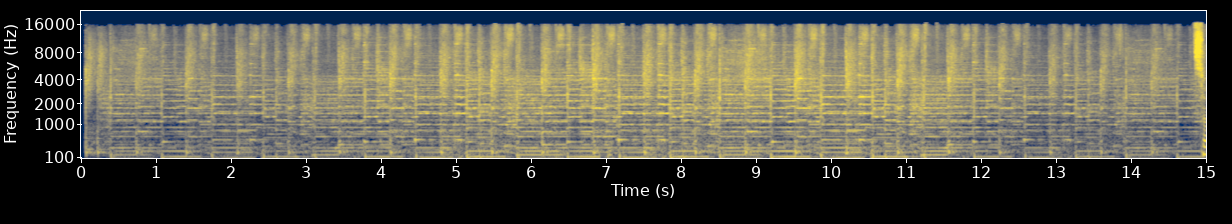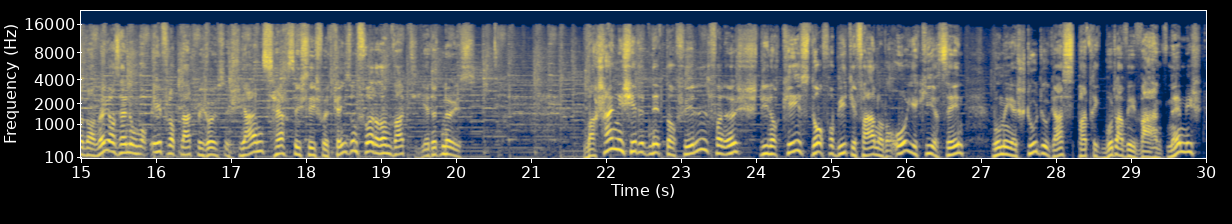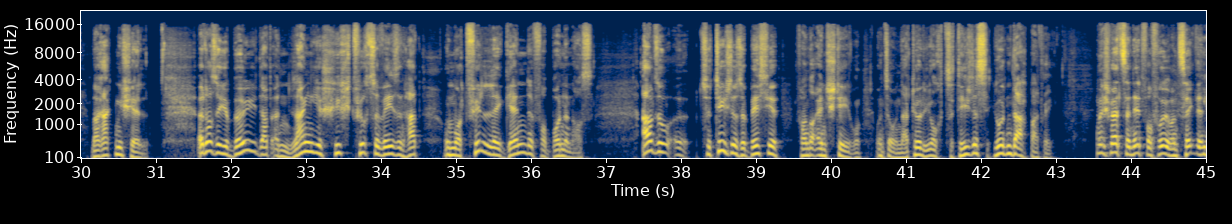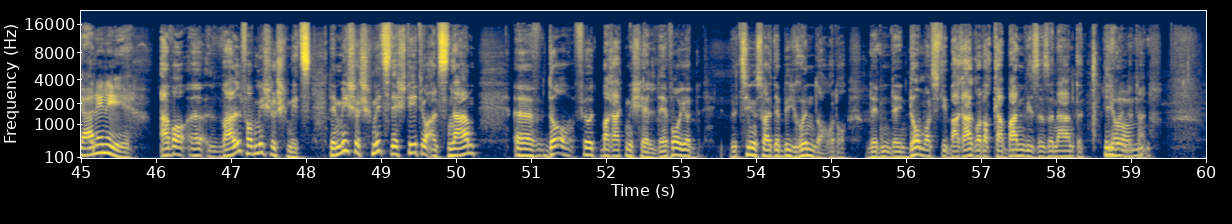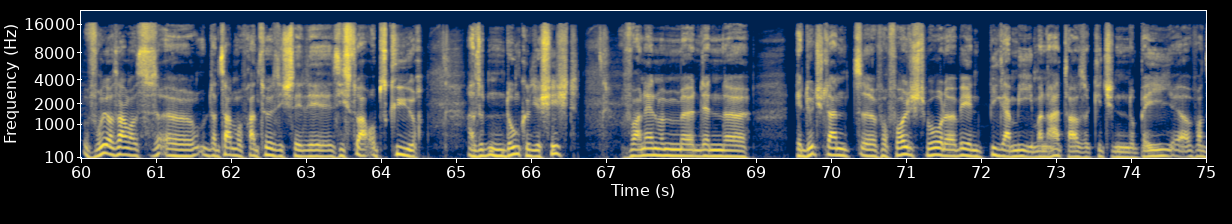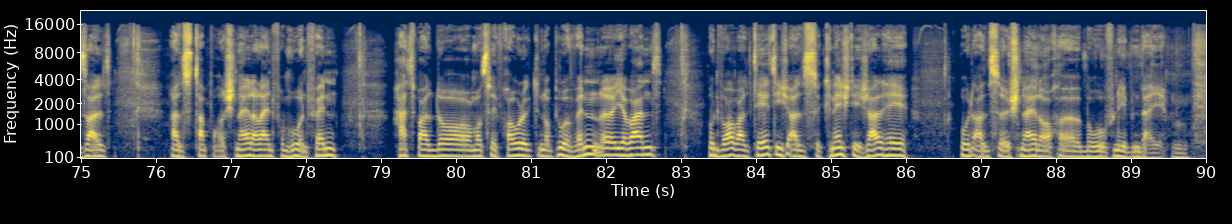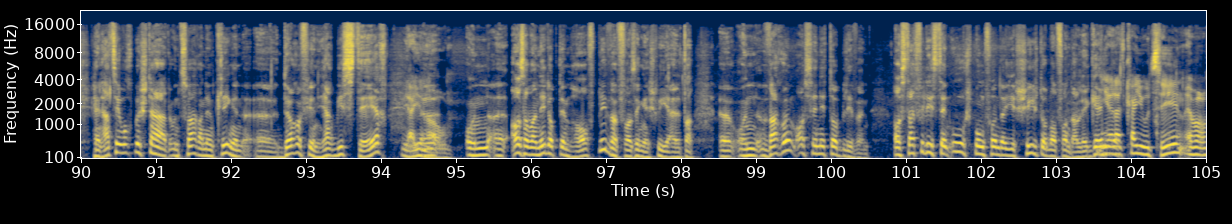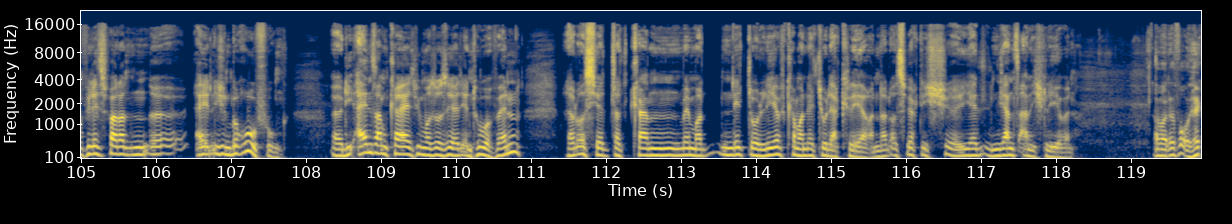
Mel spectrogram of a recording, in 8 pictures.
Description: Eifeler Mundart: Die ''Baraque Michel''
